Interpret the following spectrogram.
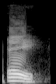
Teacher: ए कंठ और तालू का मेल से ए बोला जाता है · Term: कंठ तालब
